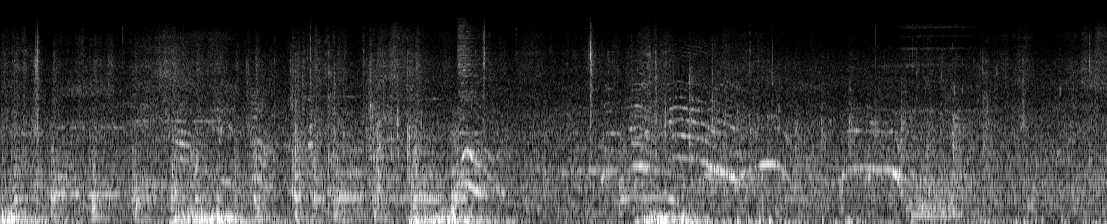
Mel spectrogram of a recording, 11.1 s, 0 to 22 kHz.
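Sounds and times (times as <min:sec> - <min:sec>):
distant voices calling out: 0:00.0 - 0:11.0.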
